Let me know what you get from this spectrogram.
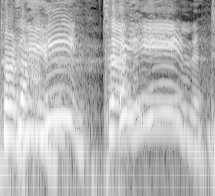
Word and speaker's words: tagine: Even tagine. I said it wrong. – Tagine! – Damn it, God! – Are you Polish? What's happening? – Two white people on the show. You gotta throw in the silent J. – Tagine. Yeah.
